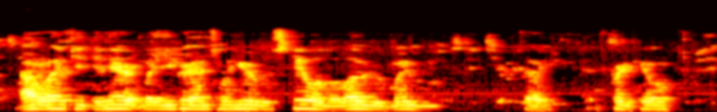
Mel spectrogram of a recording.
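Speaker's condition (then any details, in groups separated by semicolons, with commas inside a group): Cerebral palsy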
